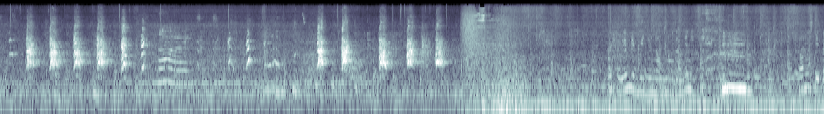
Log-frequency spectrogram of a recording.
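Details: Shih Tzu at its first grooming at a veterinary and grooming clinic, giving short sharp barks and yips about once a second, followed by whining, with clinic background noise and a loud rustling burst.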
